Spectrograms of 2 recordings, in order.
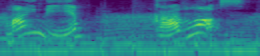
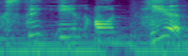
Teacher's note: the most usual intonation pattern in English. Short statement. Short statement usually use falling tone.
